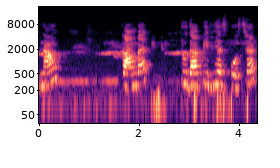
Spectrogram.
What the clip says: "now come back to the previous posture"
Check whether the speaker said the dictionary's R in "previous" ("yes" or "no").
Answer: no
